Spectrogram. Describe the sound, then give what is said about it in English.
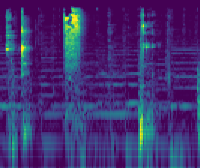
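A drink being cracked open: a few sharp clicks and clinks, then a brief bright fizzing hiss, followed by more light taps and knocks. No one speaks. “Shit, I gotta crack this open.”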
